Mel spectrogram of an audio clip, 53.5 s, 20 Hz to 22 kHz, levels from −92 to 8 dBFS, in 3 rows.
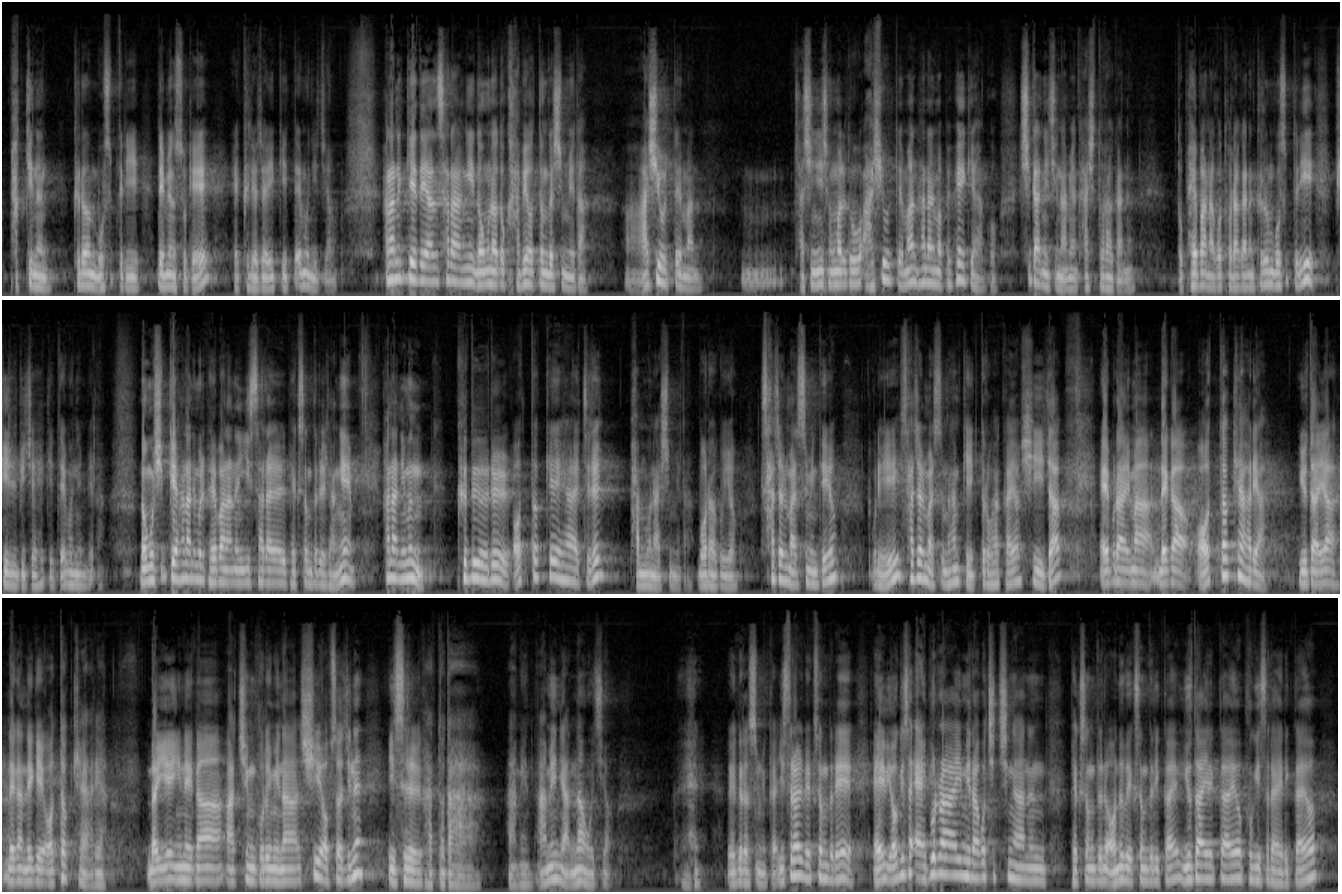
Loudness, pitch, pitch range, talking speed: -21 LUFS, 130 Hz, 110-155 Hz, 320 characters per minute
